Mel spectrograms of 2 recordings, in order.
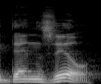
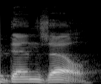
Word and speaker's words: Denzel: So she said from now on you're Denzel. That's how we got to pronounce Denzel. Washington clarified that his first name was originally pronounced Denzil as opposed to the Denzel he uses now.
